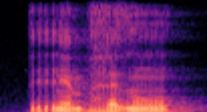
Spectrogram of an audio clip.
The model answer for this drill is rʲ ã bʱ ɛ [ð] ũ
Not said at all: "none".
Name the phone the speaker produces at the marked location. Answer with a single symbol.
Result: ð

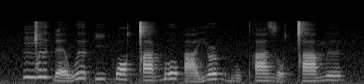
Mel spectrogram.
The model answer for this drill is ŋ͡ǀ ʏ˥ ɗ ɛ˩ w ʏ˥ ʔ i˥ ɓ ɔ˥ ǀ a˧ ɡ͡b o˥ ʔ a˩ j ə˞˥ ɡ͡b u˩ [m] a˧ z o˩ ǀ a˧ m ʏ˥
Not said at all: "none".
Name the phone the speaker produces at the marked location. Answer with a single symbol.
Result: pʰ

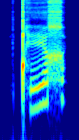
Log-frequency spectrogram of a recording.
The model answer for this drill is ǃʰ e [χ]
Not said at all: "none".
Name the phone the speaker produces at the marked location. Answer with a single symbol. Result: χ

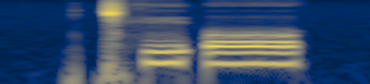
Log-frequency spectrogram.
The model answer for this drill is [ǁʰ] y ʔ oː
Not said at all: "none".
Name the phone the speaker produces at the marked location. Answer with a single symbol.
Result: ǀʰ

